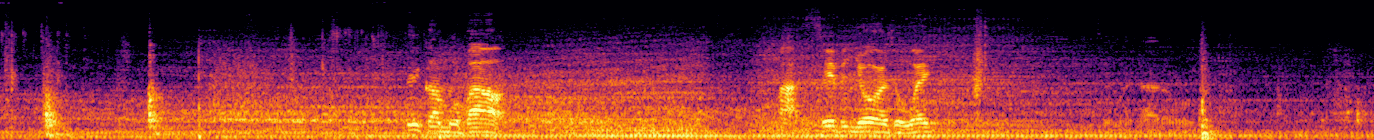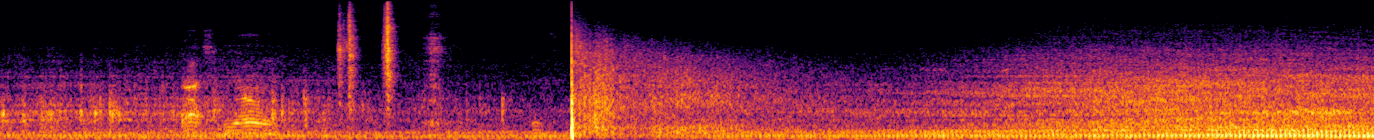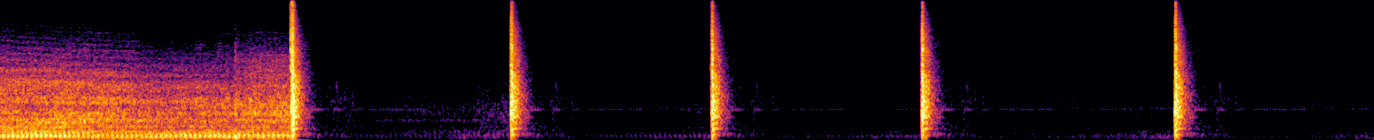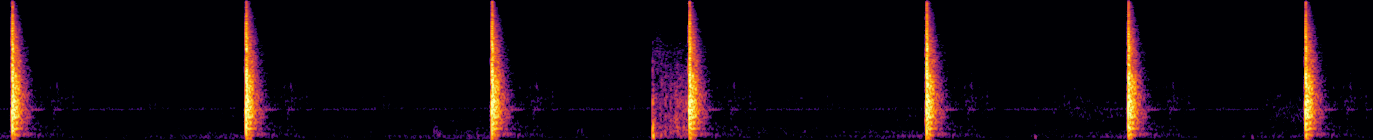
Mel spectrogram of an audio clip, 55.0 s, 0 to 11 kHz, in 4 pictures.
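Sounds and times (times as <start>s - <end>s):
pistol shots: 19.4s - 21.1s, 30.4s - 30.8s, 32.6s - 33.1s, 34.6s - 35.2s, 36.7s - 37.3s, 39.2s - 39.8s, 41.3s - 41.9s, 43.6s - 44.2s, 46.1s - 46.8s, 47.7s - 48.8s, 50.4s - 51.1s, 52.5s - 53.1s, 54.2s - 54.9s.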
